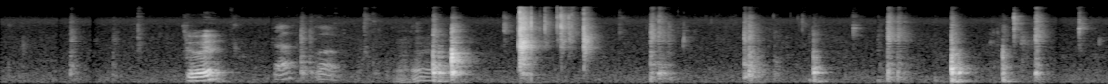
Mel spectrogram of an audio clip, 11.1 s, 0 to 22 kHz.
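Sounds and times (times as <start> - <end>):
crab shells cracking: 5.0 - 6.9.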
